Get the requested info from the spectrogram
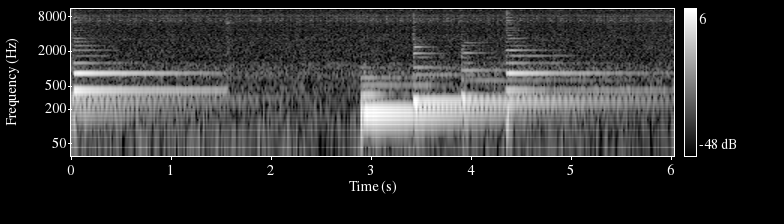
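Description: Acoustic guitar sounding an F minor 7 chord picked as a slow arpeggio with the notes left to ring. The top note is plucked right at the start and decays. About three seconds in, the chord is picked again one string at a time from the bass up, four notes, each ringing on.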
